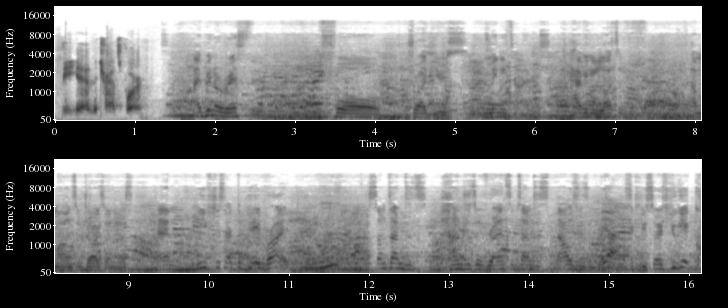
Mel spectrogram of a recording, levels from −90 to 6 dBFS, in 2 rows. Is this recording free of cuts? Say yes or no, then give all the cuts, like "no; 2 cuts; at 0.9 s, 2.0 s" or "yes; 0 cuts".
no; 1 cut; at 1.5 s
